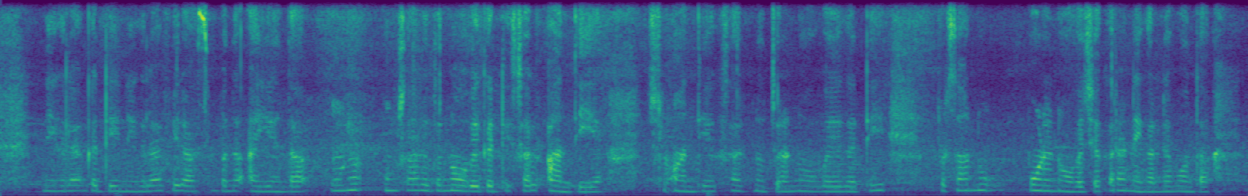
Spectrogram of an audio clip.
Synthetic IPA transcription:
nɪɡlaːɡəɖiːnɪɡlaːpʰɪɾaːsãpənd̪aːʔaːiːd͡ʒãːnd̪aːʊnʊnsaːɾed̪onɔ̃ːʋeːɡəɖːiːsalaːnd̪iːaːsəlõãːnd̪iːaːksaːɾeːnoːd͡ʒɾãːnoːʋeːɡəɖːiːpəɾsaːnːũː | poːɽ̃eːnɔːʋəd͡ʒaːkəɾãːneɡəlːneːbõːnd̪aː

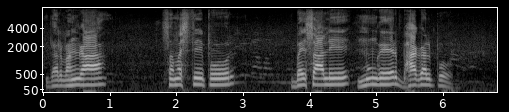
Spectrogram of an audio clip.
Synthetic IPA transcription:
d̪əɾbʱəŋɡa | səməst̪ipuɾ | bəjsalimuŋɡeɾbʱaɡəlpuɾ

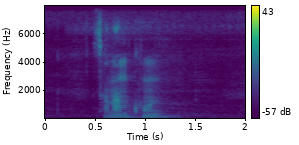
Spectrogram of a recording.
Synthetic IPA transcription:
sanamkʰon

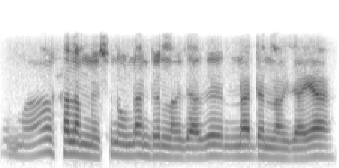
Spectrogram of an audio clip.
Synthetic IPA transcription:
makʰalamnɯsunɔŋdaŋdɯnlaŋzaɡɯnadɯnlaŋzaja

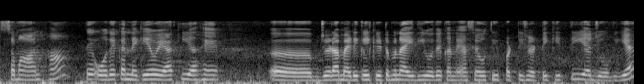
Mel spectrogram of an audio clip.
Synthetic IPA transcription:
səmaːnɦãːt̪eːoːd̪eːkənːẽːkeɦoːjaːkɪəsẽː | d͡ʒeːɽaːmɛːɖikəlkɪʈbənaːiːd̪iːoːd̪eːkənːẽːəsẽːʊt̪ʰːiːpəʈːiːʃəʈːiːkiːt̪iːjaːd͡ʒoːʋiːɛː

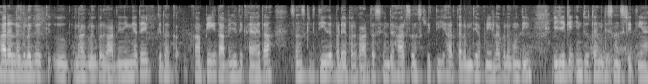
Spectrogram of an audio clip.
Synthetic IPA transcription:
ɦəɾələɡələɡələɡələɡ̚pəɾəkaːɾd̪ĩːnəjãːt̪eːk̪ːkaːpiːkɪt̪aːbẽːd͡ʒd̪ɪkʰaːjaːeːt̪aː | səns̬kɾɪt̪iãːt̪eːbəɽeːpɾəkaːɾd̪əseɦõnd̪eːɦəɾsənskɾɪt̪iːɦəɾt̪əɾmd̪iːəpniːələɡləɡɦʊ̃nd̪iː | eːkɪʔɪ̃nd̪uːt̪əɾəmd̪iːsənskɾɪt̪ijã

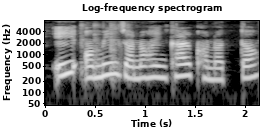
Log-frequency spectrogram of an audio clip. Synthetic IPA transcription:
ejɔmild͡ʒɔnɔɦiŋkʰaɹkʰɔnɔt̪ːɔ

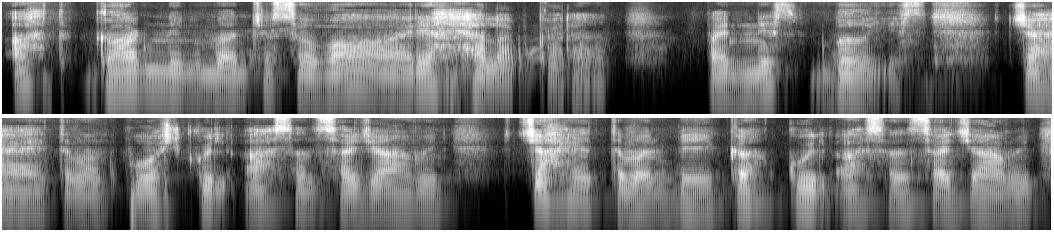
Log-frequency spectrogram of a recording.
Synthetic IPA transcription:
ɐht̪ʰɡaːɾɖniŋɡmɐnt͡ʃʰɐsoʋaːɾʲɐhelɐ̰pkɐɾa̰ːn | pɐnisbəːjḭst͡ʃɐɦet̪imɐnpoːʃkulʲaːsɐnsɐd͡ʒaːmɨnʲt͡ʃɐɦet̪imɐnbeːkɐ̃kulʲasɐnsɐd͡ʒaːmɨnʲ

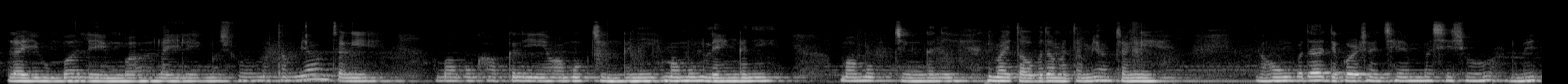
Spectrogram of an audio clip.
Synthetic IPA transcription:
lɐjumbɐleŋbɐlɐjleŋbɐsumɐtɐmjamt͡ʃɐŋi | mamukhap̚kɐnimamuk̚t͡ʃiŋɡɐnimamukleŋɡɐni | mamuk̚t͡ʃiŋɡɐninimajtawbɐdɐmɐtɐmjamt͡ʃɐŋi | nɦoŋbɐdɐdikoɾesʰɐnsʰembɐsisunumit̚

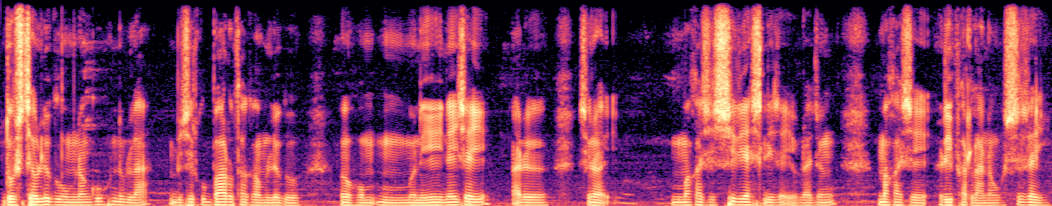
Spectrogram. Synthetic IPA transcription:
dɔstʰawlɯɡɯhumnaŋɡɯɦunɯblabizɯɾkʰubaɾot̪ʰakʰamlɯɡɯ | ɦɯniɯjnajzaj | a̰ɾɯ | sɯna | makʰas̬esiɾijasliza̰jɯ̰blazɯŋmakʰaseɾipʰaɾlanaŋɡusɯzaj

